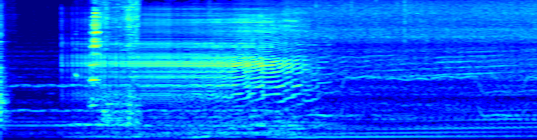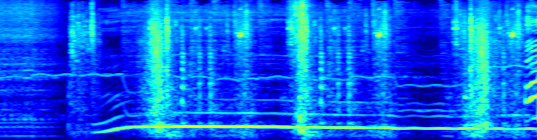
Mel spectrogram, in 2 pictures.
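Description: Spooky cartoon soundtrack. Sustained eerie music plays under a door-opening effect as the shed doors part. About five seconds in, a long ghostly wail swoops up and holds its pitch, with a few sharp knocks over it.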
